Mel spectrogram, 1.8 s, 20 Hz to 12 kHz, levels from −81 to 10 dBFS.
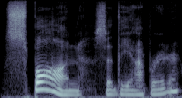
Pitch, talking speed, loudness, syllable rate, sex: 135 Hz, 130 wpm, -20 LUFS, 4.3 syllables/s, male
